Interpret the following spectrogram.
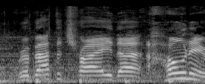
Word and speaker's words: Axone: Your pronunciation is really bad, man. It's ahone. Ahone. Yeah. Wait, you've got to really say ahone from your throat.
